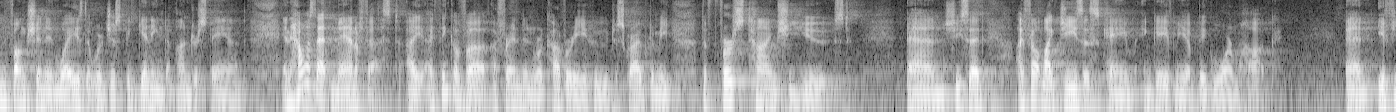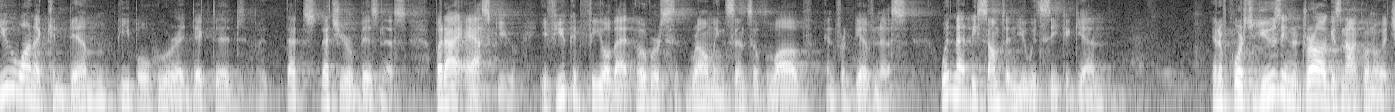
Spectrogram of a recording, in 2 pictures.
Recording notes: The panel on stage at the Alaska Prevention Summit. At the Dena’ina Center.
